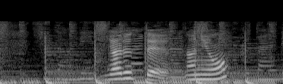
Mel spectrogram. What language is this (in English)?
Japanese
